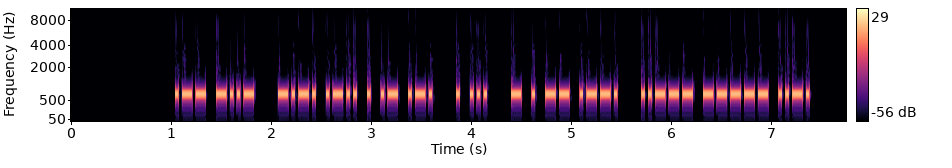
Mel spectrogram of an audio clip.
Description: Morse code, heard as a keyed tone, about 36 wpm, 700 Hz. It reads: WX CLEAR ES TEMP 20F
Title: K1USN SST QSO Practice 35wpm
